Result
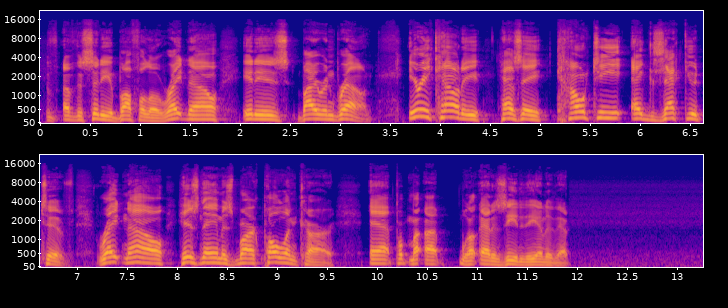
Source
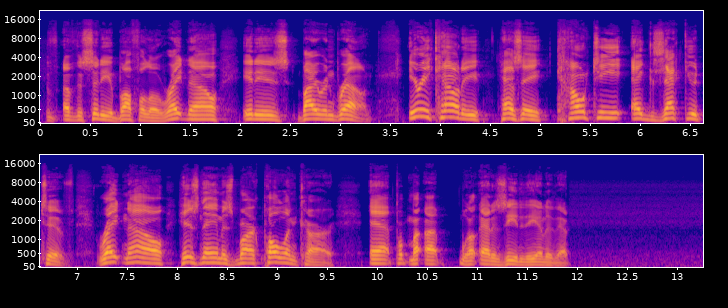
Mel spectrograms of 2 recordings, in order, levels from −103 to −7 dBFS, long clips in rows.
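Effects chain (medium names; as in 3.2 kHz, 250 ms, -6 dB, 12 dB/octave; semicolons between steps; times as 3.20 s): peak limiter -19.5 dBFS, peak gain reduction 7.5 dB; trim +2.5 dB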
